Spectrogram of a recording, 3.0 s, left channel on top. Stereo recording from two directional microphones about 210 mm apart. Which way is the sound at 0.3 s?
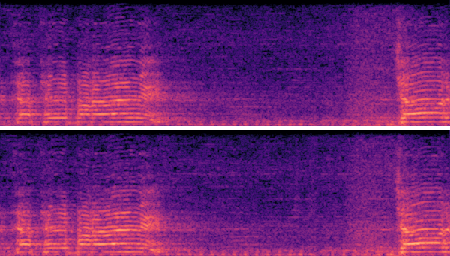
45° left (ahead or behind).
